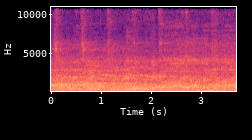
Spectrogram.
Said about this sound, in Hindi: बाकी तो भाई भीड़ बहुत थी,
